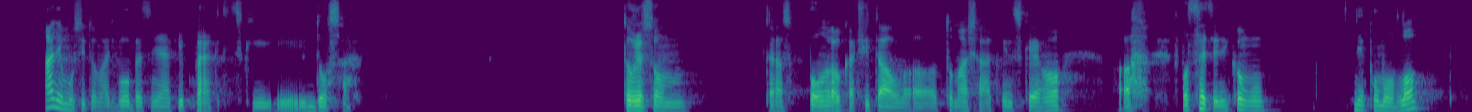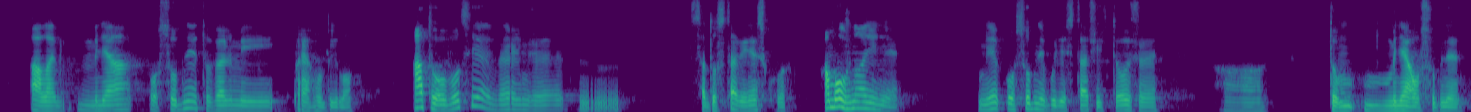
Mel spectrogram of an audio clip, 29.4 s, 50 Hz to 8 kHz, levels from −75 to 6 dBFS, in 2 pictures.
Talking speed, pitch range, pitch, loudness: 100 wpm, 110-130 Hz, 120 Hz, -26 LUFS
